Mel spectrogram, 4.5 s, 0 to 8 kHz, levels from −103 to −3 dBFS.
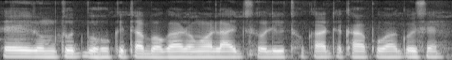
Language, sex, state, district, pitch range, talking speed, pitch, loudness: Assamese, male, Assam, Sonitpur, 110-115 Hz, 160 wpm, 110 Hz, -15 LUFS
